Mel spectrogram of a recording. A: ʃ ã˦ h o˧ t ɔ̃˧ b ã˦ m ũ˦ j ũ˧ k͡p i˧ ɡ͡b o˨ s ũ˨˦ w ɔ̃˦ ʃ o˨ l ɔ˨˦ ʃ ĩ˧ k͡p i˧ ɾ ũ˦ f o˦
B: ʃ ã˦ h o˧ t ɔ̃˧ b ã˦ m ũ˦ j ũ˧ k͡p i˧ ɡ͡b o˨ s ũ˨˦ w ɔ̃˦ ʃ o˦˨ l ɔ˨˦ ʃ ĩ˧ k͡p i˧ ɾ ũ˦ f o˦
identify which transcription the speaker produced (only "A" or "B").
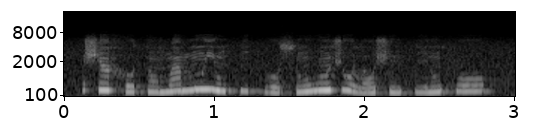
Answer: B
